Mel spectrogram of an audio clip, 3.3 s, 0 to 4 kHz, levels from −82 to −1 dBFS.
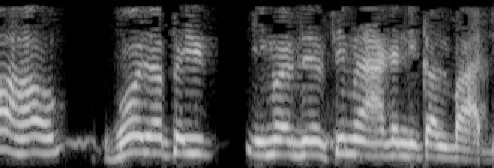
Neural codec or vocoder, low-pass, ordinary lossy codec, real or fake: none; 3.6 kHz; MP3, 16 kbps; real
